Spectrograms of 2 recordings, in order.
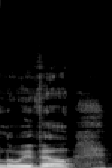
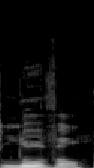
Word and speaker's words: Louisville: currently living in Louisville, and pursuing a PhD from the University of Kentucky. – I believe it's pronounced Louisville.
